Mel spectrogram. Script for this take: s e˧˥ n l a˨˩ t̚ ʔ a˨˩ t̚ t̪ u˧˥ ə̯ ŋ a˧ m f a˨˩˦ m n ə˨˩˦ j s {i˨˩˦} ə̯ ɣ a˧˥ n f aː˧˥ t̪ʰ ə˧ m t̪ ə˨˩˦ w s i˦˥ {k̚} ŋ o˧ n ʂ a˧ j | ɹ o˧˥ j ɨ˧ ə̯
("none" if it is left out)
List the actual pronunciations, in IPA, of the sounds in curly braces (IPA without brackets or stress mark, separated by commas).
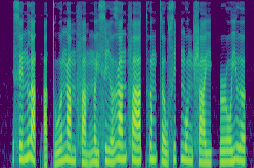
i˨˩˦, k̚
